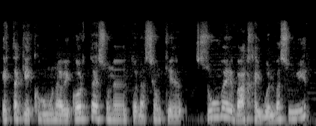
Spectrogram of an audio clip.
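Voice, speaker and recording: A man's voice: medium pitch, lively intonation, fairly quick, a little mellow, slightly rough, faint music behind. A man, an app co-founder, patiently explaining how a product works in a demo.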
